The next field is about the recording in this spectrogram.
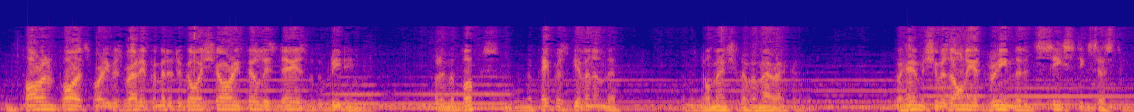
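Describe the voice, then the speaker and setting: An actor narrating a tragic radio drama in a solemn, poetic, storytelling manner. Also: male voice, mid-range voice, steady tone, fast, natural voice, low-quality recording. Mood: wistful. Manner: lyrical, grave storytelling. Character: solemn, poetic male narrator of a patriotic tragedy. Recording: vintage radio recording with music behind.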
